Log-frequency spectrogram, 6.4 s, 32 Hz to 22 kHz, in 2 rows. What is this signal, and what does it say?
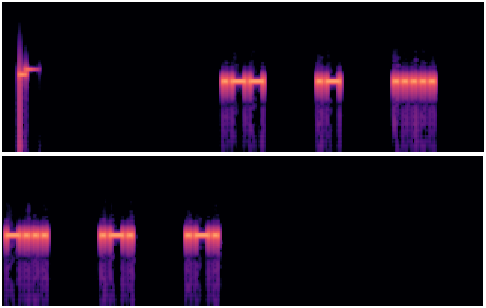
Morse code, heard as a keyed tone, about 40 wpm, spaced as for 19 wpm, 700 Hz. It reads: WA5BRR
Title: USA Call Signs - 6 Characters - 4x Character Spacing - 40wpm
